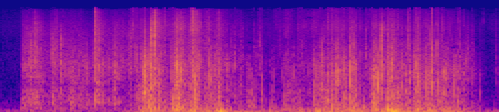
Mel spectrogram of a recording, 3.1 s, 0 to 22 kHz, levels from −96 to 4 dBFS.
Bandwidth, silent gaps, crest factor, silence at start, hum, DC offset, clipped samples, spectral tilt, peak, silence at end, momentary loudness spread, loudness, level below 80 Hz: 17 kHz; none; 26 dB; 0.1 s; none; under 0.1%; under 0.1%; -3.5 dB/octave; -2 dBFS; 0 s; 12 LU; -27 LUFS; -32 dBFS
